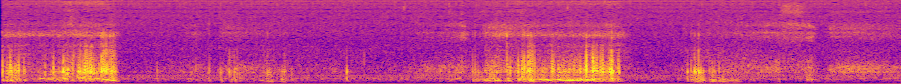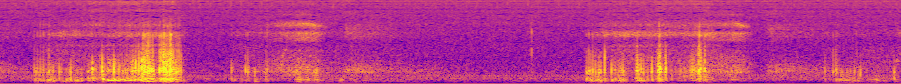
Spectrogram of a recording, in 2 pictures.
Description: Pug brothers who sleep together, snore together!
